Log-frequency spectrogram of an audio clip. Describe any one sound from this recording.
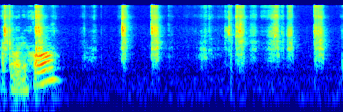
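Playing cards flick and snap as they are shuffled.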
